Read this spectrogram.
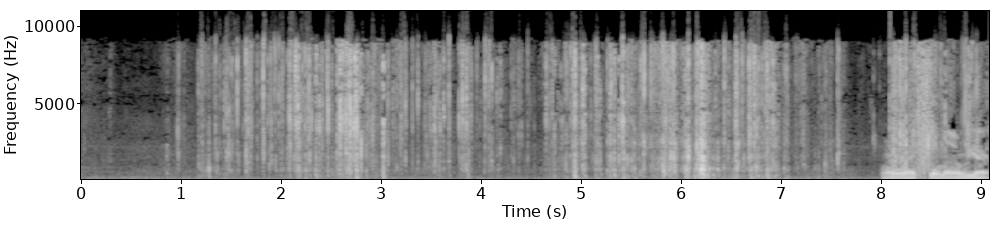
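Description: A foil card pack crinkles and tears as it is opened.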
